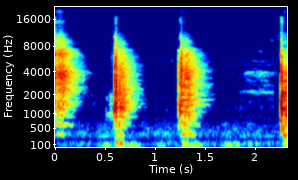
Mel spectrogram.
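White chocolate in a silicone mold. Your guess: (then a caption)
Set. A silicone mold of white chocolate is tapped to check whether the chocolate has set properly, since the mold sounds different once the chocolate has firmed. Repeated sharp, bright clacks with fast decay are heard, with energy mostly high and little low end. The chocolate has set and is dry on top, ready to unmold.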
